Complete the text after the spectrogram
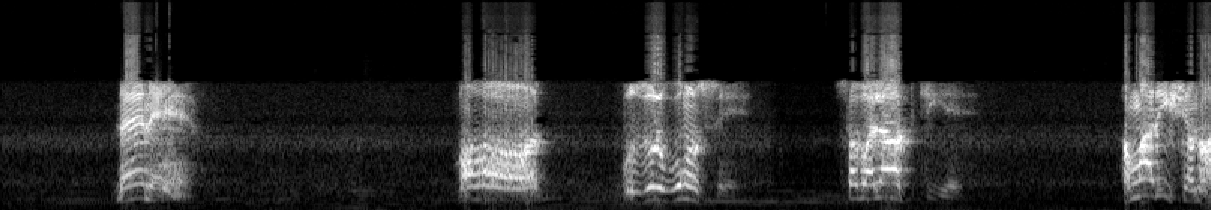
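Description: An older man speaks calmly into a close microphone, in short bursts with pauses.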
